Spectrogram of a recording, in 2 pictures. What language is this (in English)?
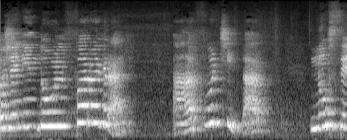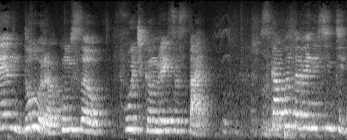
Romanian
